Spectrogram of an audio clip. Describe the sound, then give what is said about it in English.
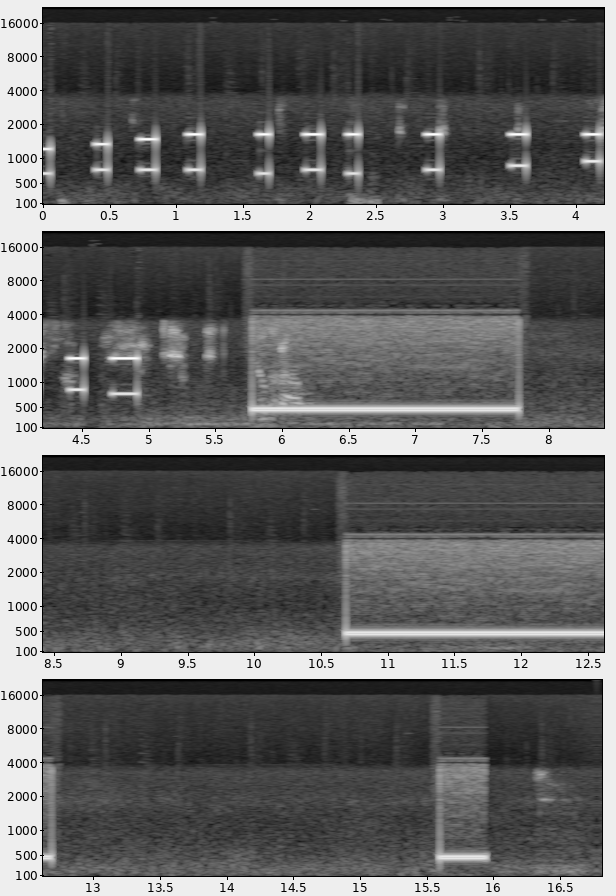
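Telephone keypad tones are dialed in a rapid string of short, clear beeps, then a ringing tone on the line follows as two long, steady tones a few seconds apart and a third cut short. “Let me just find her phone number here. Okay, yeah, stay on the line. I'm calling Toya now, okay?”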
